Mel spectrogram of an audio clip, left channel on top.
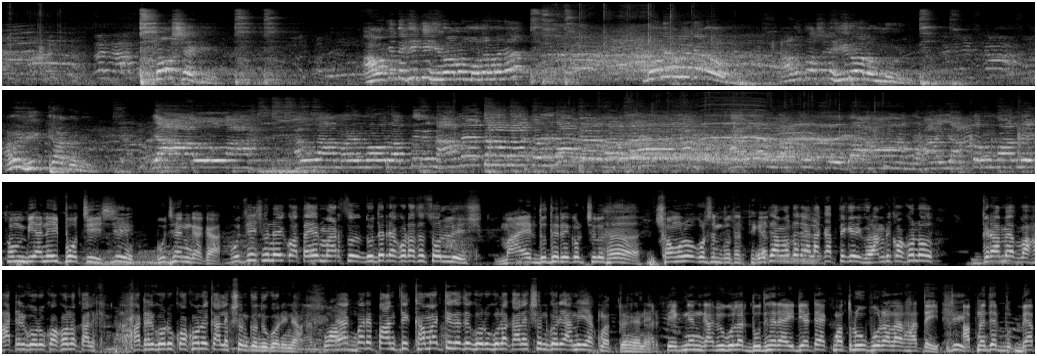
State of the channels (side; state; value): both; different; correlation 0.00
